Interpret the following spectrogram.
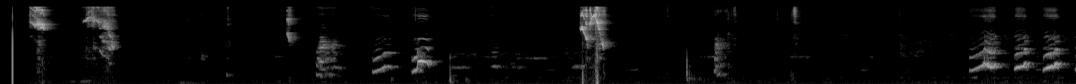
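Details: Baby monkey named Moni, furious at being left alone for a while by his father, who went to pick fruit; short high squeals and rising-falling chirps come in bursts, ending in a quick run of four stepped cries.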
